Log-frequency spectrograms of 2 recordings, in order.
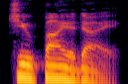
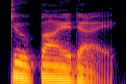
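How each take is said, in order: First: It is said in a British accent. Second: It is said in an American accent.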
